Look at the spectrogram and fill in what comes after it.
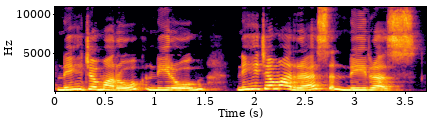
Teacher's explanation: यदि विसर्ग के बाद र हो तो विसर्ग लुप्त हो जाता है और उसके पहले का स्वर दीर्घ हो जाता है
